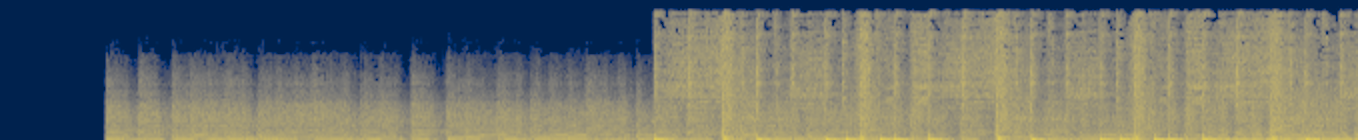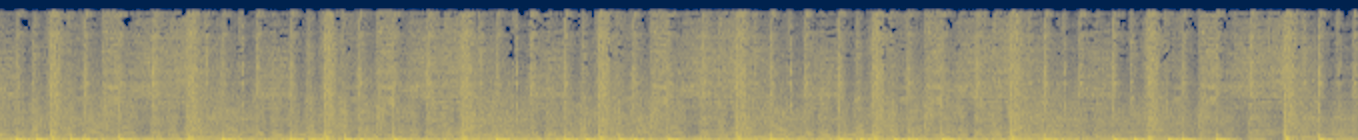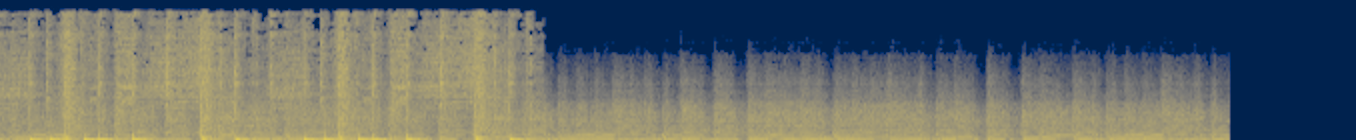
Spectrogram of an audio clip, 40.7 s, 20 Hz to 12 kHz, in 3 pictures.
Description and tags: Guitar with beat 1
This would be quite good for an intro I think.
Made on Groovepad.
It would be awesome if you could tell me if you use this sound for anything (you don't have to of course). :D
dj, drums, groovy, Guitar, intro, loop, rock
